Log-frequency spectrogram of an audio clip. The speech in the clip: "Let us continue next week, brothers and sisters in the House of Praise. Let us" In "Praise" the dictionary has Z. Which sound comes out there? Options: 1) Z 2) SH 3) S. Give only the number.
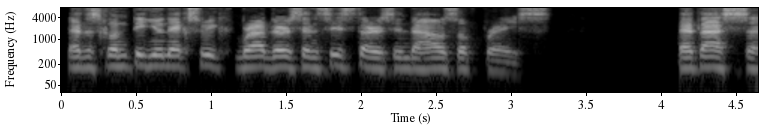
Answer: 3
